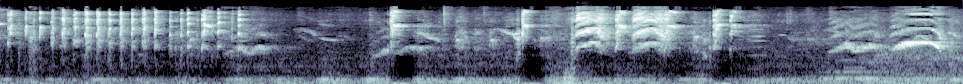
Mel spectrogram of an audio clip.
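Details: Green Fischer's lovebird pair, chattering song: a quick pulsed buzzy rattle at the start, then scattered squeaky chirps and short rasping bursts, ending in a rising-falling squeal; low hum throughout.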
